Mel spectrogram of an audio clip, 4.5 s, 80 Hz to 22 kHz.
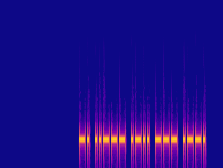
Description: Morse code, heard as a keyed tone, about 29 wpm, 700 Hz. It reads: N2LOP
